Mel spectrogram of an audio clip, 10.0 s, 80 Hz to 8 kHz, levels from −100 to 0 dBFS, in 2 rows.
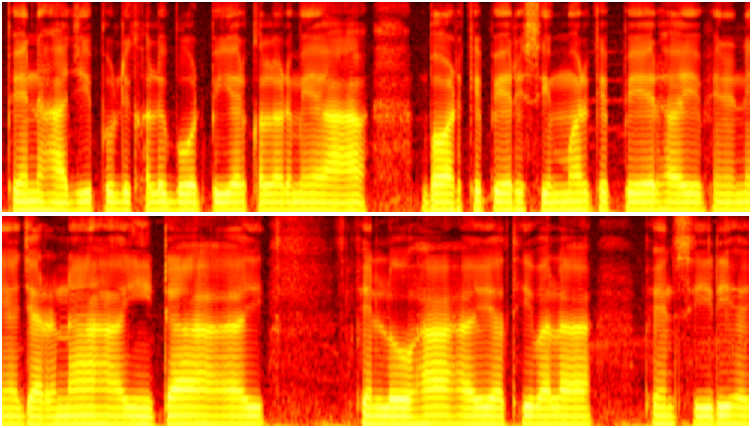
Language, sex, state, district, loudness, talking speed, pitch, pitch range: Bajjika, male, Bihar, Vaishali, -18 LUFS, 180 wpm, 115 Hz, 115-120 Hz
